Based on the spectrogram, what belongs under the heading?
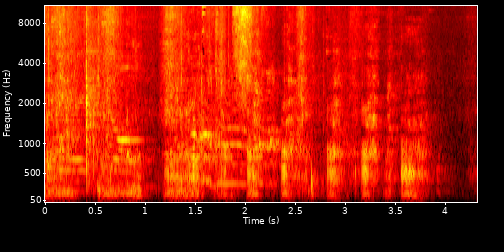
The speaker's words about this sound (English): It's him making the most noise. Place your bets. Dog! Oi! Stop it! Come here!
